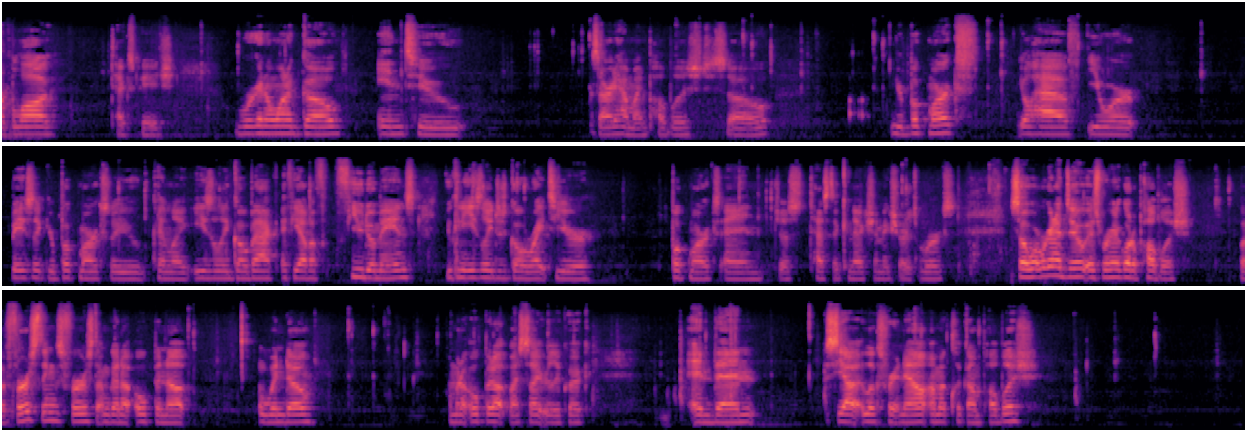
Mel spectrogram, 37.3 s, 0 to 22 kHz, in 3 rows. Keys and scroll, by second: 30.0-30.7 typing.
